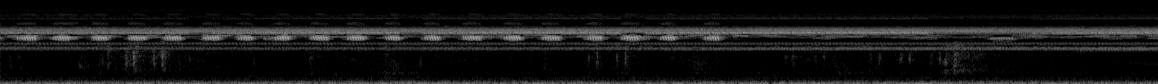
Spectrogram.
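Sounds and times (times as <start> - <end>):
cricket chorus steady high ringing trill in North America: 0.0 - 11.5.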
